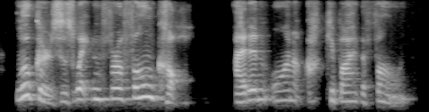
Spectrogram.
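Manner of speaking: put-on loud stage whisper. Speaker retelling his dad's answer to his mom, imitating a loud stage whisper. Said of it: "one of those stage whispers my dad always used to do".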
